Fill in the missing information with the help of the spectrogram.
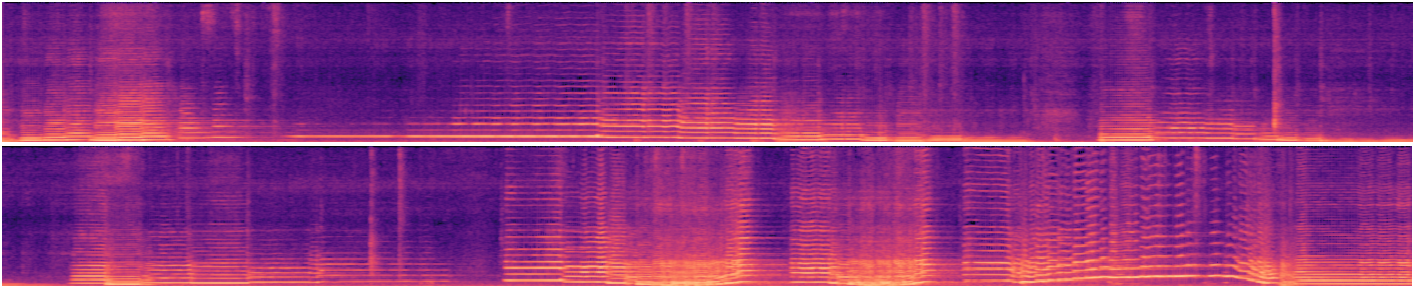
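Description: Three saxophones playing together: held notes and short overlapping phrases with brief gaps between them. In the last third come loud swooping glides that fall and rise again, three times.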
